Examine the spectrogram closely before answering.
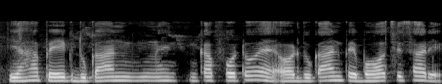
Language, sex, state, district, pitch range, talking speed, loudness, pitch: Hindi, male, Bihar, West Champaran, 165-180 Hz, 175 wpm, -15 LUFS, 175 Hz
